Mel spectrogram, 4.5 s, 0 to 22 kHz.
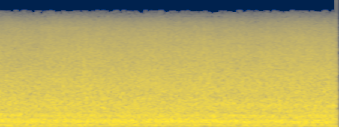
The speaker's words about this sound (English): that water is just beating the hell out of those rocks. I mean, I've never seen surf like this. This is craziness. And it's bright enough that I can see down there really well, you know, down probably 400 yards down this cliff to the sea down there.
